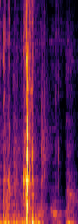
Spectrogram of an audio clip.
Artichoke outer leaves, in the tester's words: Senti come scrocchia. Vai, è scrocchierello.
